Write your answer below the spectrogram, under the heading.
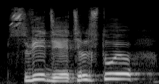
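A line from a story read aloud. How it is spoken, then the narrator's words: Loud cry. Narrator (Russian): громко выкрикнула Сайти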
